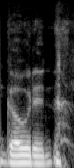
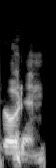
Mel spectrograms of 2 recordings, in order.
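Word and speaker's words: Godin: I was just uh is it is it pronounced Seth Goden or Seth Goden I can never remember I I always say Goden Goen I think it's Goen I was just listening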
